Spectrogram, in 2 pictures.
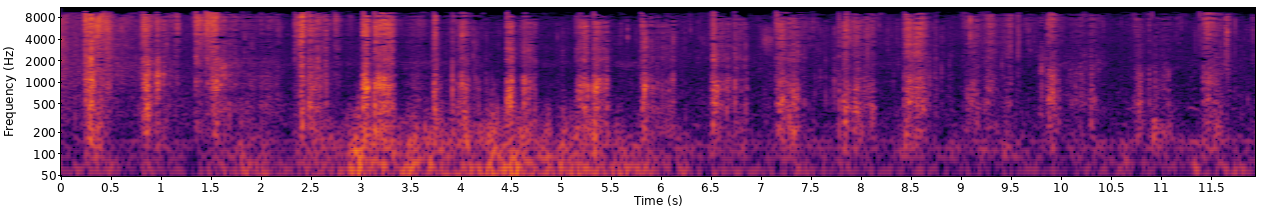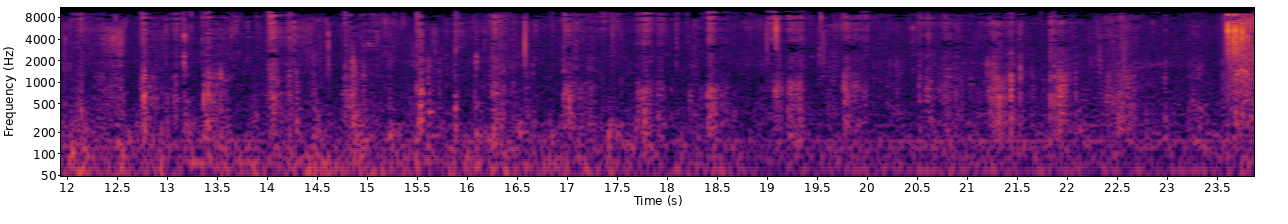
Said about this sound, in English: That was a young woman walking across some of the very melted snow that, well, now it's more like crunchy remnants of ice.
